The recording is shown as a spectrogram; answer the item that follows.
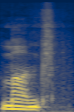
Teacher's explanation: When we get to month, this is a little bit more challenging because we have the nth at the end, month. And letter O says vowel schwa. So I'll rewrite that with a U for you, month, to help you think about that sound, keeping this, it's central, no rounding, nothing like an O, but rather an month.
